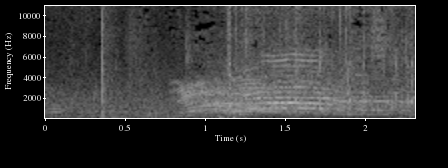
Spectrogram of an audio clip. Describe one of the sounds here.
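A football is struck hard from a penalty kick outdoors.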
